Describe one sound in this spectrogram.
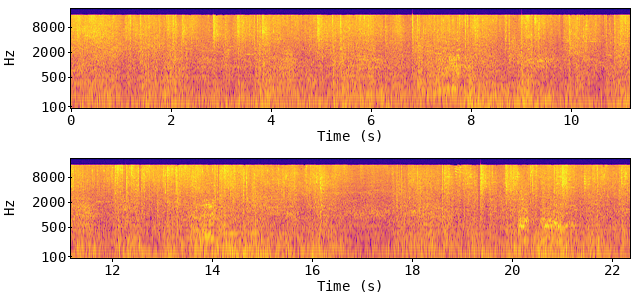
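Explosions boom with deep rumbling blasts.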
